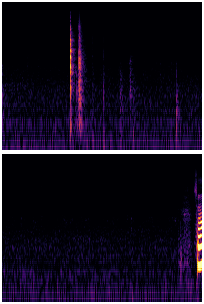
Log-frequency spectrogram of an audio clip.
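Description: Near-silent room tone broken by a sharp double click about a second and a half in and a few faint ticks after it: a hand carving tool being handled and scraped on a leather-hard clay plate during sgraffito carving.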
